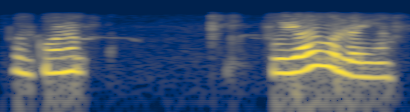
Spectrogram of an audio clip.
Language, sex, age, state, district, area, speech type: Dogri, female, 30-45, Jammu and Kashmir, Udhampur, rural, conversation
